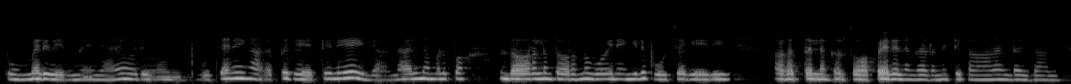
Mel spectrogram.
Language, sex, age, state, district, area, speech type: Malayalam, female, 30-45, Kerala, Kannur, rural, spontaneous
